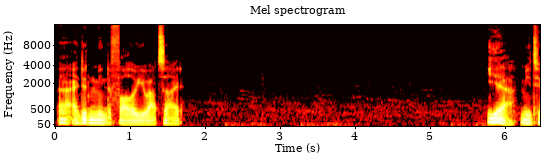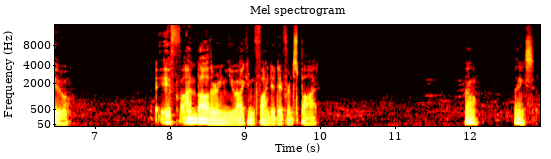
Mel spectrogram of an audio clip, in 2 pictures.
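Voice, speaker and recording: A man's voice: extremely low pitch, moderate pace, long pauses, dark tone. A man playing a shy, clumsy giant in a roleplay audio, stammering, hesitant and constantly apologetic. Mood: awkward, apologetic. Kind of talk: intimate roleplay audio acting.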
